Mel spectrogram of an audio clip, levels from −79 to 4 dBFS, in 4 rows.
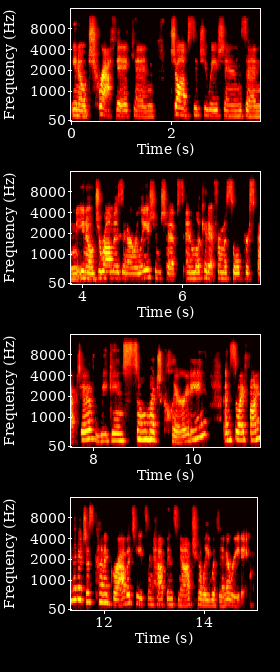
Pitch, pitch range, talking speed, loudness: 200 Hz, 190-240 Hz, 165 wpm, -22 LUFS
